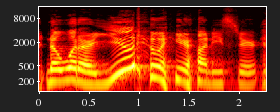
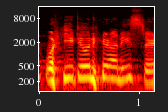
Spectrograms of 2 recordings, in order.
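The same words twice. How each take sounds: First: "you" punched high and loud; stress on YOU. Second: Said in the usual way. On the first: Retold or imitated. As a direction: throw the question back, hitting "you" hard, laughing. Neighbor throws the question back.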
